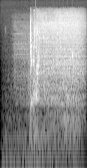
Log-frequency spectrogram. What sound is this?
Turning on faucet
Turning on a faucet.
turning-on, water, faucet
